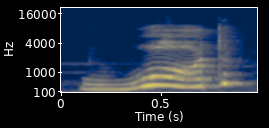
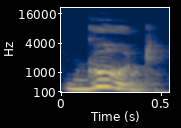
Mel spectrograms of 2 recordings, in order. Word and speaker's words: would: Many Spanish speakers will change this and they'll say something like good, like could you help me? So, make sure that you're not pronouncing this W like a G here.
